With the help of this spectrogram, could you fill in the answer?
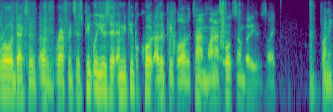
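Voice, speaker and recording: A man with a New York accent at a very fast pace and medium pitch, with big swings in loudness and a dry, close sound with no echo. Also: ordinary pitch variation. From Brooklyn, New York. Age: 30s. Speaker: actor, production company owner. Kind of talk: casual podcast conversation.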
